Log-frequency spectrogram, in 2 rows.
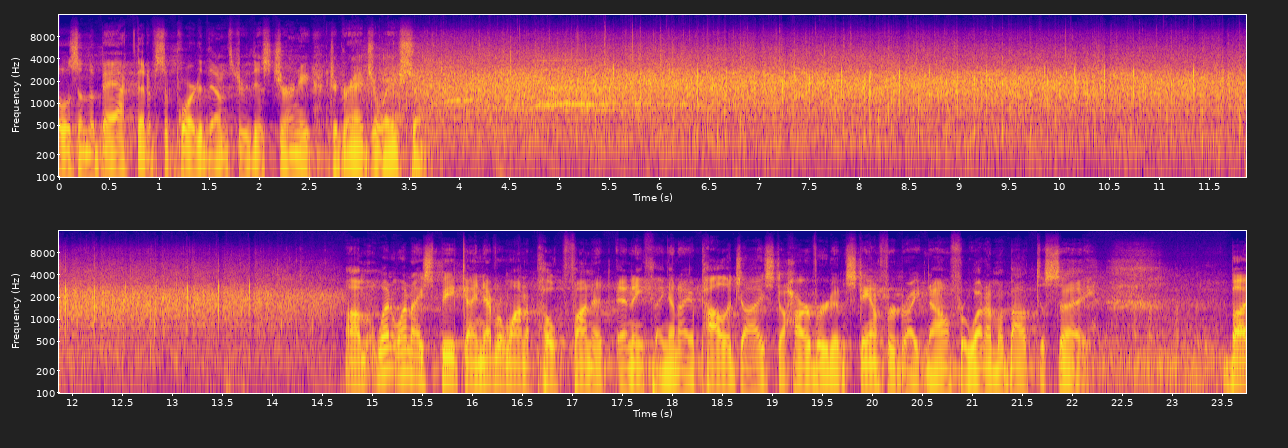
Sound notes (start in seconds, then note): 2.9 applause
